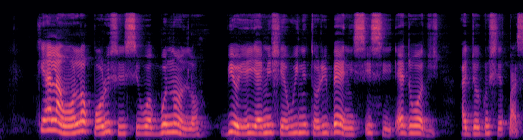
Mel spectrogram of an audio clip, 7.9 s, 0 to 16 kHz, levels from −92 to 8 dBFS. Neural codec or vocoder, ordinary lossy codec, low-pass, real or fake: none; none; 10.8 kHz; real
